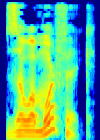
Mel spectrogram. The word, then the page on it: zoomorphic: British English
